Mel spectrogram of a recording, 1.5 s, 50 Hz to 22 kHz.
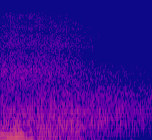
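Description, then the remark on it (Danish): Small waves wash steadily against shore stones, surging about 2-3 meters up over the stones and trickling back down, a soft continuous hiss of water that fades slightly toward the end, with no voices. “Men der er lige tilpas bølger til, at de lige slår op mod stenene.”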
